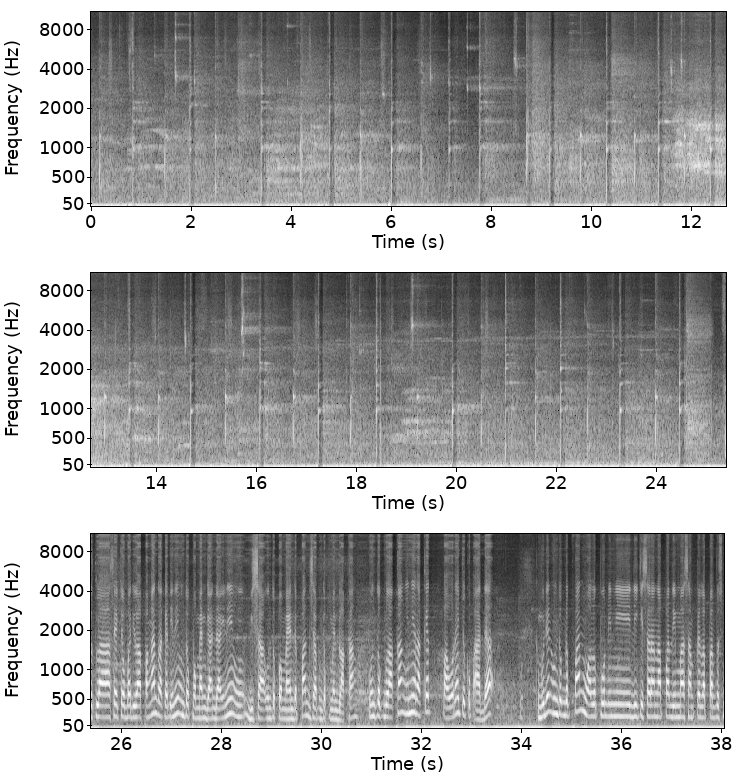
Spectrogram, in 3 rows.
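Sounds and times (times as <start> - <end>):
shuttlecock struck with rackets: 0.0 - 25.2.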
